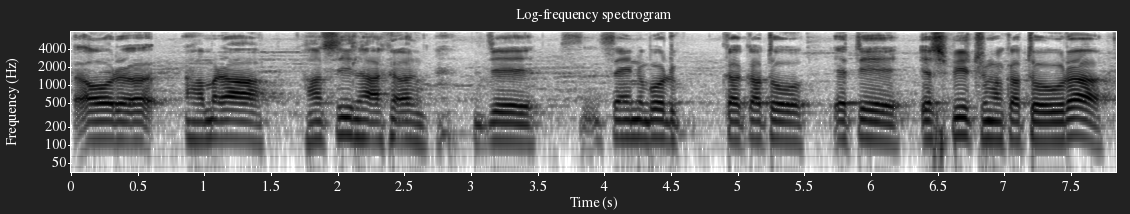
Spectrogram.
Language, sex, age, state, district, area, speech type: Maithili, male, 18-30, Bihar, Supaul, rural, spontaneous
